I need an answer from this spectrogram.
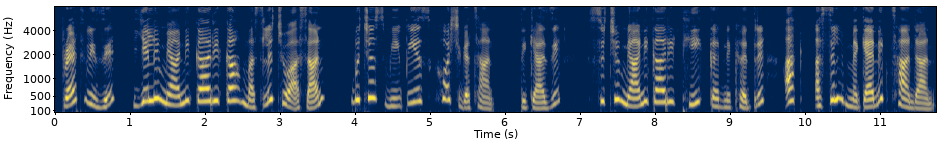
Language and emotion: Kashmiri, happy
